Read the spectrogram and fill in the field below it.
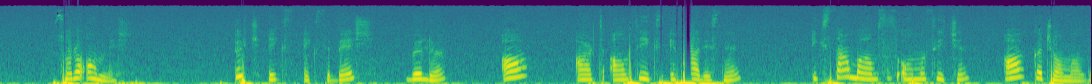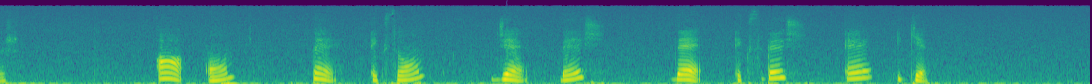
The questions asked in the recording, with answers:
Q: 3x eksi 5 bölü a artı 6x ifadesinin x'ten bağımsız olması için a kaç olmalıdır?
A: Doğru cevap B eksi 10.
